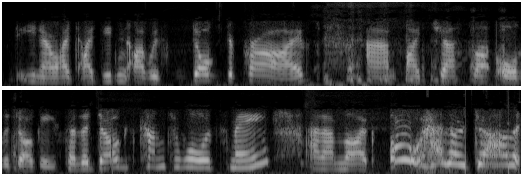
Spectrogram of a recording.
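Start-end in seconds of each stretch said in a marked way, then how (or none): 6.8-7.8 very high, sweet, cooing voice. Speaker retelling how she greets dogs coming towards her, dog voice. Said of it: "dog voice".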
